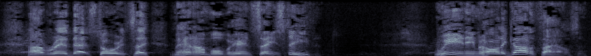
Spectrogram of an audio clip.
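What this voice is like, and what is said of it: Speaks with African American dialect. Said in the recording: “they say, you talk like a black man. Well, the town I'm in is black.”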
